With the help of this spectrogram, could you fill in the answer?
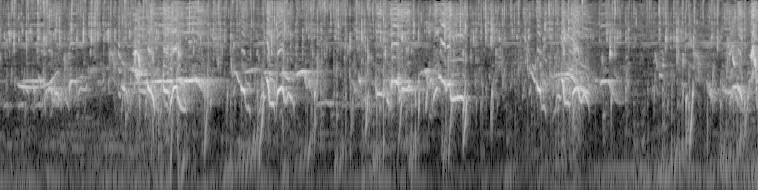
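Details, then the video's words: Black-naped oriole in lively song, delivering repeated bursts of liquid, fluty whistles and gurgling notes roughly every two seconds, each phrase swooping and bubbling, with brief quiet gaps between bursts. "Burung kepodang gacor"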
